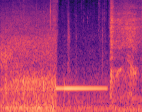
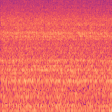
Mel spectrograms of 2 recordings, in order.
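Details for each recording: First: Buick LeSabre after fixing a misfire by replacing the ignition coil module with a used one: starter cranks in a quick even chatter, catches and settles into a smooth, steady idle; healthy start. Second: Buick LeSabre with a misfire, idling while each coil is touched in turn: dense, harsh idle turns choppy and stumbles when a good cylinder's coil is disturbed; one coil changes nothing, suspected bad coil or module underneath.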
